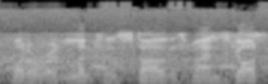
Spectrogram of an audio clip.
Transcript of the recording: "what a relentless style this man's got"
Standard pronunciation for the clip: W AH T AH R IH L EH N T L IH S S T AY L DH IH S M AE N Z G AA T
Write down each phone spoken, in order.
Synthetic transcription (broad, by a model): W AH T AH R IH L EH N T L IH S S T AY L DH IH S M AE N Z G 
